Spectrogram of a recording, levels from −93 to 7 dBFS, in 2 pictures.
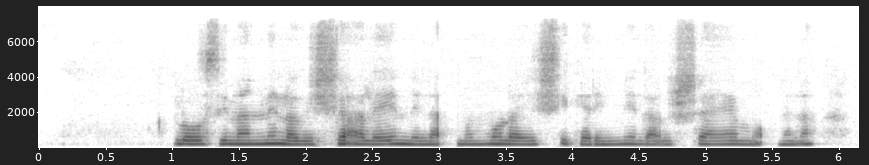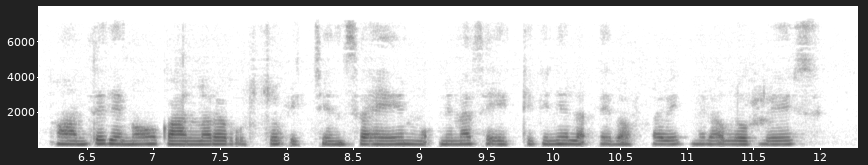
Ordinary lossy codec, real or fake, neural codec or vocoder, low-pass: AAC, 32 kbps; fake; codec, 24 kHz, 0.9 kbps, WavTokenizer, medium speech release version 1; 7.2 kHz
